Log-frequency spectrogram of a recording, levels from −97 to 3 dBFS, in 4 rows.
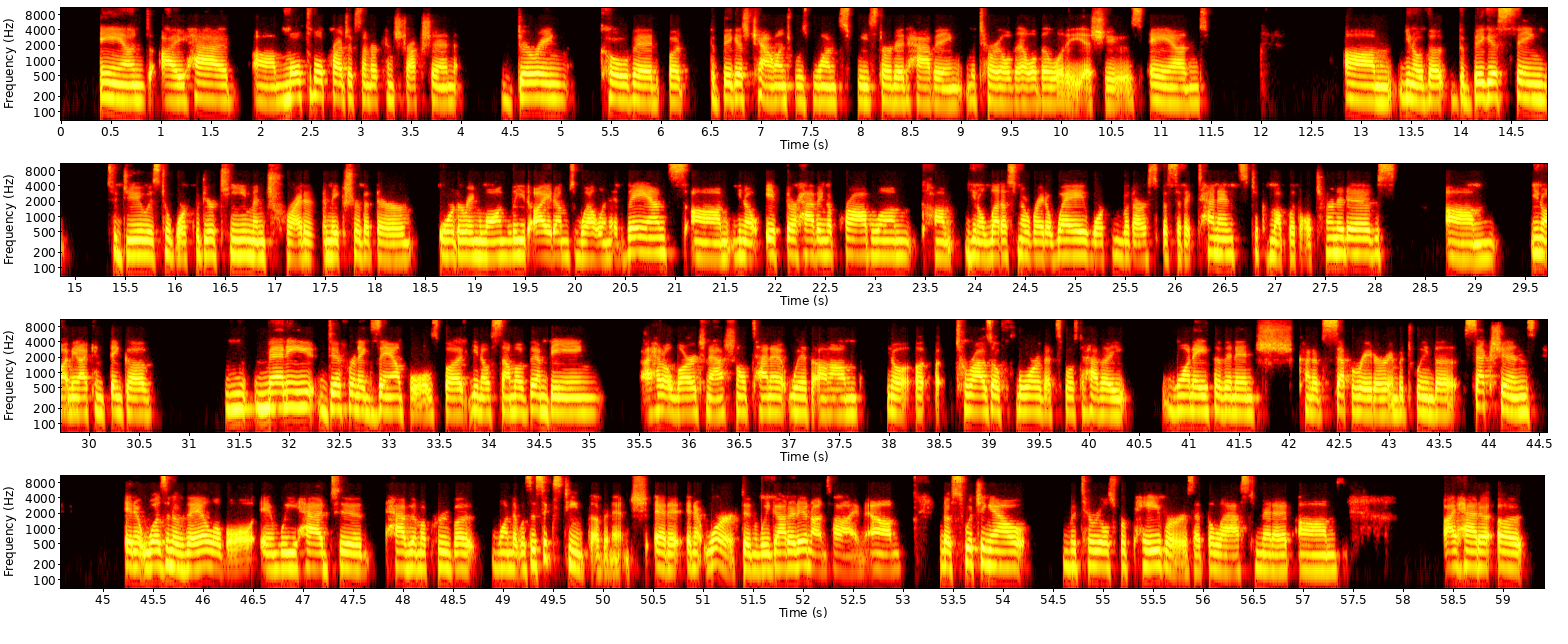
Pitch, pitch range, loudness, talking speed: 170 Hz, 160-180 Hz, -18 LUFS, 180 wpm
